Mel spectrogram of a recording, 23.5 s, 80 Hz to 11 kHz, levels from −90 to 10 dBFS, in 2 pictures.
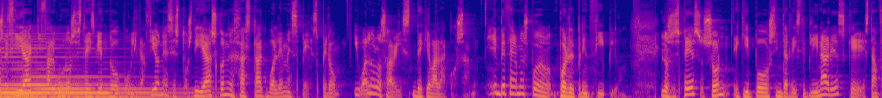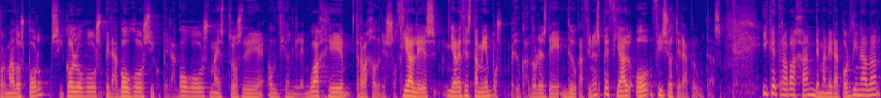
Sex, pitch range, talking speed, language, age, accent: male, 130-170 Hz, 165 wpm, Spanish, 30-49, Spanish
